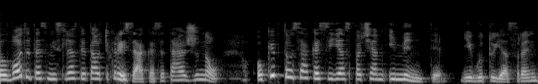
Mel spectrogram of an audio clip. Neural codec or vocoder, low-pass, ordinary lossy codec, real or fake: none; 7.2 kHz; MP3, 32 kbps; real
